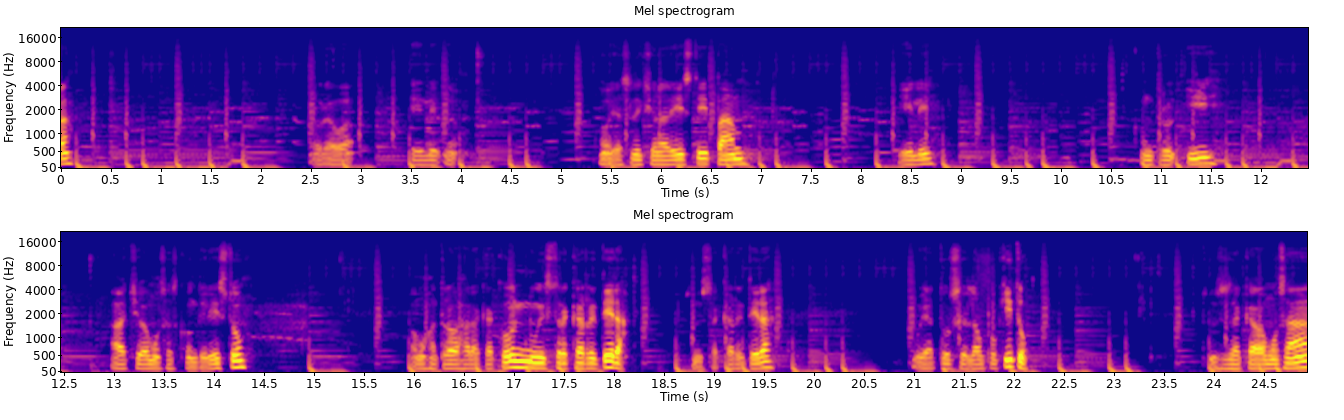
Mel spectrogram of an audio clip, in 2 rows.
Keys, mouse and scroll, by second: 0.3 scroll down 1, 3.0 l, 4.3-5.2 middle drag, 6.2 click, 7.6 l, 8.5-10.3 middle drag, 10.6 ctrl+i, 12.5 h, 13.7-15.1 middle drag, 15.4 scroll up 1, 16.7 KP_7, 17.4-18.2 scroll down 1, 18.4-19.5 shift+middle drag, 24.4 1.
